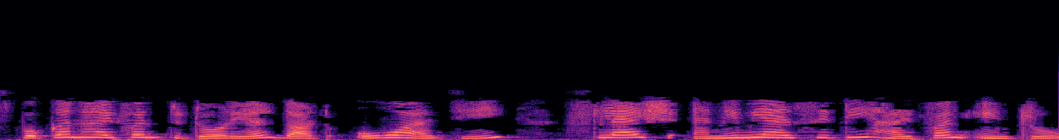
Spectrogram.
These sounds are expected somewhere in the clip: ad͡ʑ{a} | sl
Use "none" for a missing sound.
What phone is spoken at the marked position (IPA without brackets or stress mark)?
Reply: i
